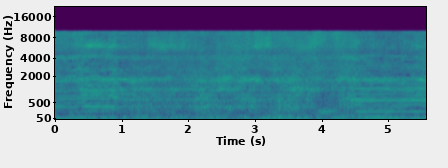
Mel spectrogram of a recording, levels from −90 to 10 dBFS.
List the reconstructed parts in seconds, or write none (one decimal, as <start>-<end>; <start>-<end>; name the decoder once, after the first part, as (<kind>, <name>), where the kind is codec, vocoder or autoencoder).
1.1-4.5 (codec, SNAC)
